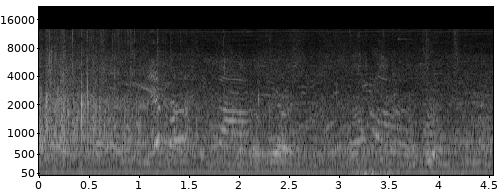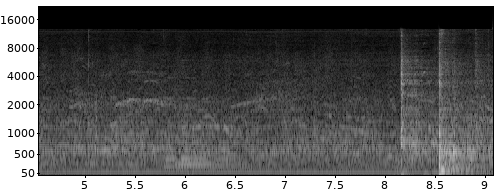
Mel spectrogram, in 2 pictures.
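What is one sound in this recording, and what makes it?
A woman speaks through a microphone over loudspeakers.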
